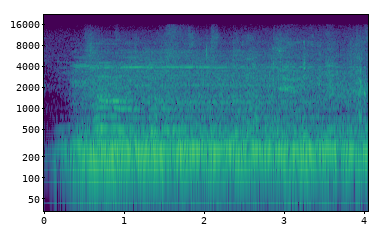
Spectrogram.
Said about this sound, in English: If you think the pro side won tonight. What's going on? So. Hum shenanigans. If you think the pro side won, then I can have a hum for them.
